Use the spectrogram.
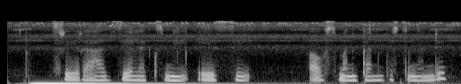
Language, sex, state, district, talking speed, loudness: Telugu, female, Andhra Pradesh, Manyam, 65 wpm, -20 LUFS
